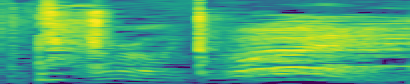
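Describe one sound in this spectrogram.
A clapperboard snaps shut with a sharp clack.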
